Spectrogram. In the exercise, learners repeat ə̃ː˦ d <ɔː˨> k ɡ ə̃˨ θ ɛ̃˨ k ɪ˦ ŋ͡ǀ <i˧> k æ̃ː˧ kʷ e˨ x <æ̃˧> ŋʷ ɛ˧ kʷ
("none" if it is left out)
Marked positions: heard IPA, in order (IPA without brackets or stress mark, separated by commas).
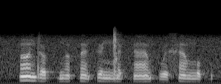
əː˨, ɪ˧, æ̃˦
